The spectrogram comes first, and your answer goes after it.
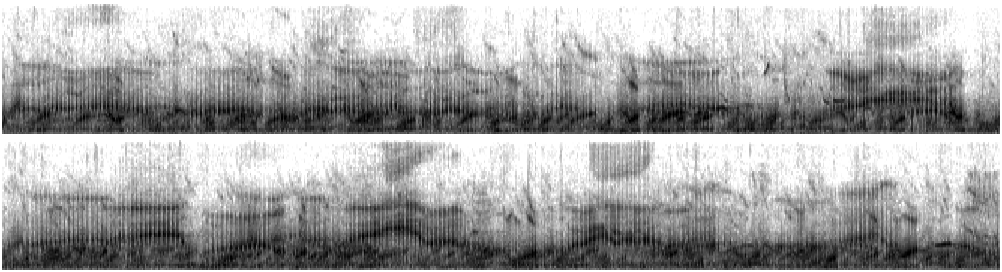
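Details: A frog chorus in the water: many overlapping croaks and arching buzzy calls, with louder bursts every few seconds swelling out of a continuous murmur of callers.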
